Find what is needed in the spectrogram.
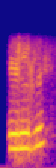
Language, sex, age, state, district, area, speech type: Kannada, female, 18-30, Karnataka, Gulbarga, urban, conversation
